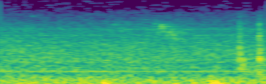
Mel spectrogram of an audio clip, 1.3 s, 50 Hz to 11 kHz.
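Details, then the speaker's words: 1992 HP LaserJet IIIp printer, long stored in an attic, at power-on: faint steady mid-pitched whine with light clicks as it strains and fails to finish starting up. "Trying so hard, but it can't do it. So maybe put the camera right up where that whine is coming out, which I think is like over here."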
